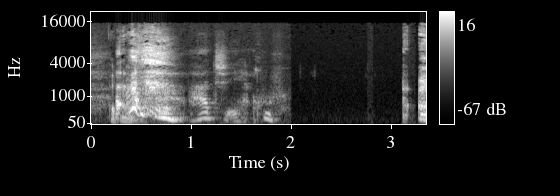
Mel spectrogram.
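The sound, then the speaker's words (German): A single loud sneeze bursts out, trailing into a few breathy vocal sounds, then a short silence before someone briefly speaks. “Gesundheit. Danke.”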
